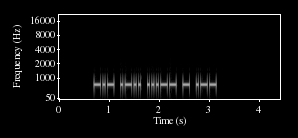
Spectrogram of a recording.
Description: Morse code, heard as a keyed tone, about 28 wpm, 700 Hz. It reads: KL3TW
